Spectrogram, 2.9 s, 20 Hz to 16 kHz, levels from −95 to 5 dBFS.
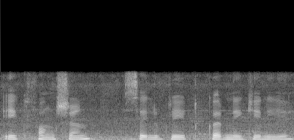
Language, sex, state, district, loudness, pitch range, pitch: Hindi, male, Chhattisgarh, Raipur, -17 LUFS, 170-185 Hz, 180 Hz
